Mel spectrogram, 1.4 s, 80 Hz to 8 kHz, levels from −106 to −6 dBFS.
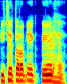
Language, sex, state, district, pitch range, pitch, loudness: Hindi, male, West Bengal, Alipurduar, 155-170 Hz, 165 Hz, -13 LUFS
